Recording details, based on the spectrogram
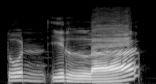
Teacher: Kemudian pada lafal Tun illa di sini ada izhar halqi yaitu suara tanwinnya harus dibaca dengan jelas karena ketemu dengan huruf hamzah dan ini kita namakan dengan izhar halqi izhar artinya jelas dari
